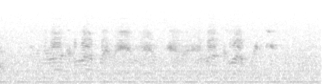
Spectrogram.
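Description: Faint, tinny voice of the other party in a phone call, coming through a mobile phone's earpiece held to the face, with a low steady hum underneath.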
